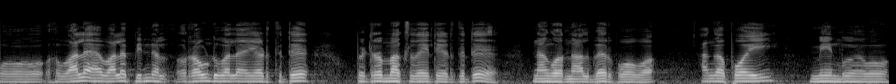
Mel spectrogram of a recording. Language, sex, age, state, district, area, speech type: Tamil, male, 60+, Tamil Nadu, Coimbatore, urban, spontaneous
